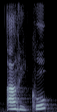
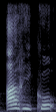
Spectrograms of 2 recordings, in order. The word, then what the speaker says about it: haricot: You have a silent T at the end of haricot. We don't say haricot, but with what we call un H aspiré at the beginning. This is a rare instance where the H is silent but creates a cut. So there is no liaison.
